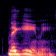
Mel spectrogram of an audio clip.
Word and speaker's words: Nagini: That's the hard G.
